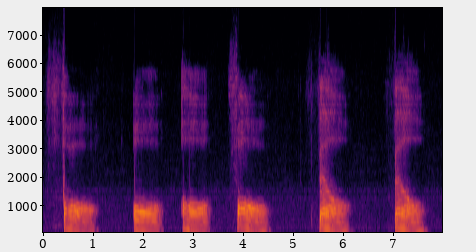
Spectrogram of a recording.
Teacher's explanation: tongue moves down and back to make the dark L sound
